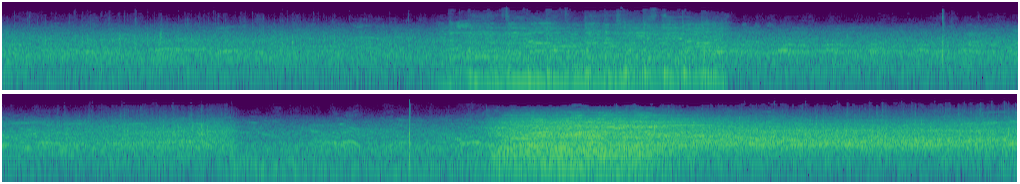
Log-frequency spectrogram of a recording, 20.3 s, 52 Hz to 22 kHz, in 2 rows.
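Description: Baseball stadium crowd noise throughout. Echoing public-address sound plays over the stadium about 5 to 7 seconds in. There are two sharp cracks from the field, and the crowd's cheering swells up loudly about 15 seconds in.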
